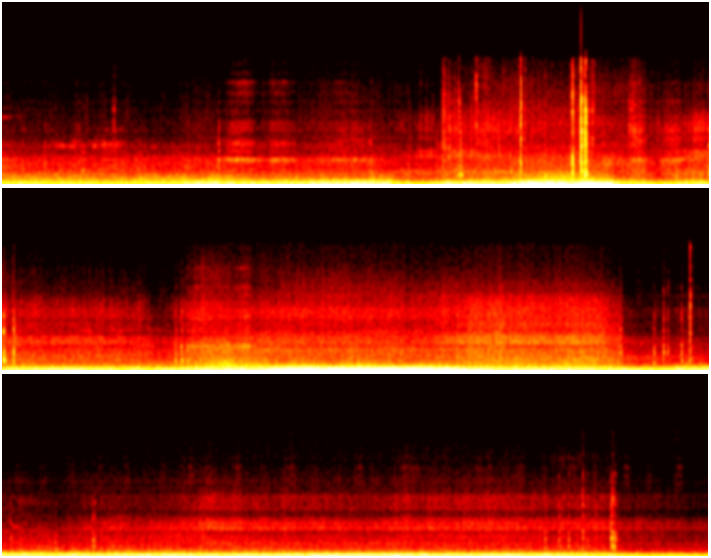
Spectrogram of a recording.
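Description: Wind buffeting an action camera's microphone in paraglider flight, a steady low rumble that swells about five seconds in and again from about nine to thirteen seconds, with a few sharp clicks near six seconds.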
